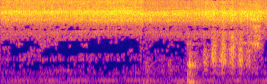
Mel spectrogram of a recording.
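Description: Faint steady hiss, then about three seconds in a knock followed by quick scraping and rattling as the frying pan is turned on the gas stove's grate.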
